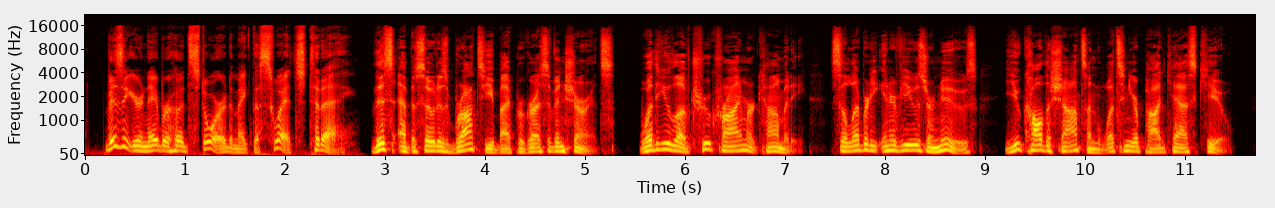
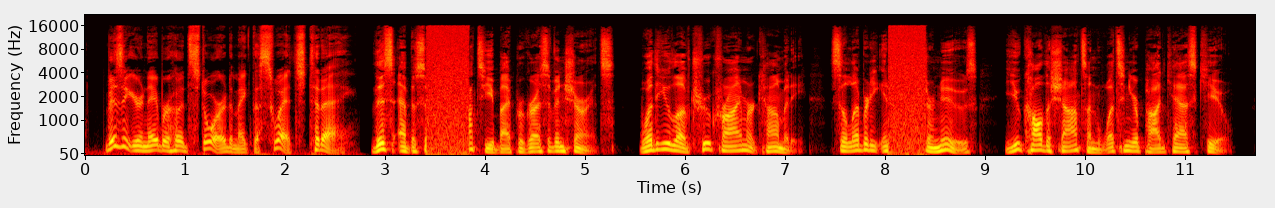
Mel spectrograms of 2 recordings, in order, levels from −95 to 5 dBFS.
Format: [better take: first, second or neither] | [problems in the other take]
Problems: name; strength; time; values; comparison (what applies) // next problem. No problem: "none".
first | audio cutting out; filled with static; at 3.5 s and at 8 s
